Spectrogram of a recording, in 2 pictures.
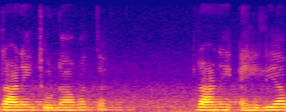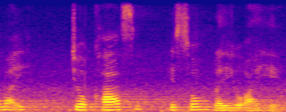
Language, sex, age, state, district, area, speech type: Sindhi, female, 45-60, Rajasthan, Ajmer, urban, spontaneous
